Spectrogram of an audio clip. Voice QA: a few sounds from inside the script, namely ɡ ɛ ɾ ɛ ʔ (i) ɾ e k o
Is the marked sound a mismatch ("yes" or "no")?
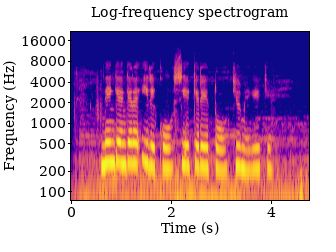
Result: no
